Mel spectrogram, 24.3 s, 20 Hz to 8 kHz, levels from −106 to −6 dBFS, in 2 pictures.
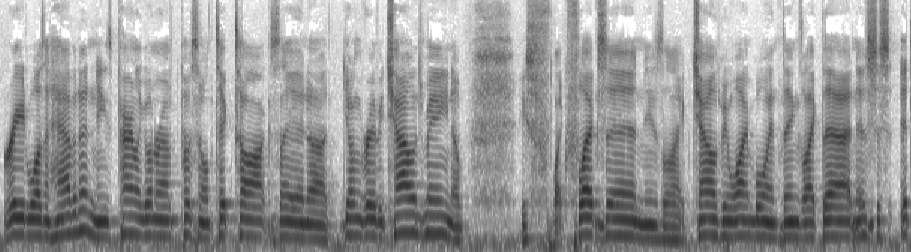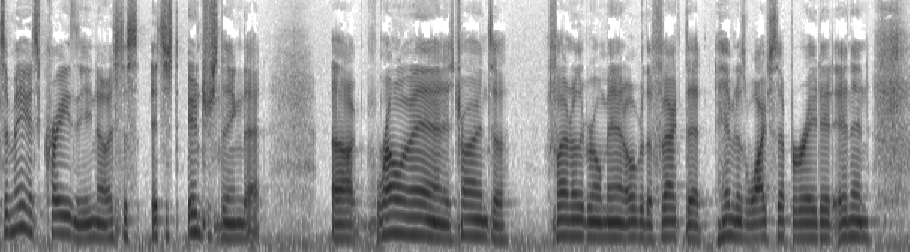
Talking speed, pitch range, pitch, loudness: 180 wpm, 125-150 Hz, 140 Hz, -29 LUFS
